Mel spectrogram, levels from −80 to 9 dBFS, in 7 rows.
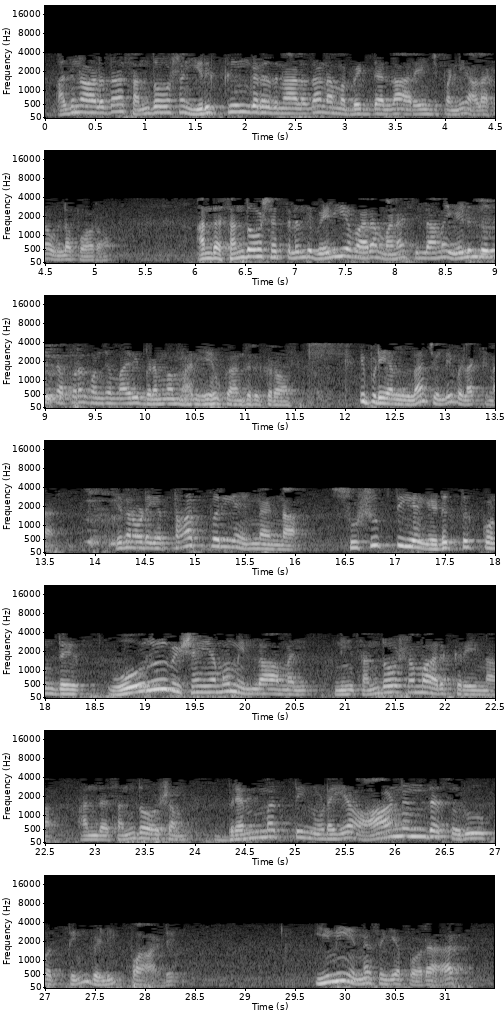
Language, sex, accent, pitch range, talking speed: Tamil, male, native, 150-215 Hz, 65 wpm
